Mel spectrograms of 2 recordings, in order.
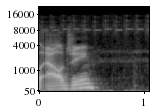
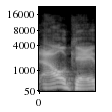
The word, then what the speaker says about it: algae: know algae is supposed spelled like or it's pronounced algae dog English is crazy were you calling it Al gay this whole time are you calling it Al gay what that plans ever do to you how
